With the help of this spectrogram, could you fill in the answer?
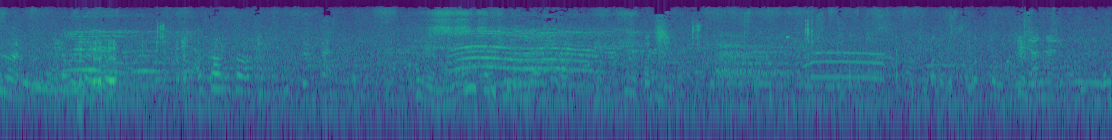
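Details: At Adventure World, giant pandas Ouhin and Tohin tussle over bamboo, giving short, tonal, arching bleats around six and ten seconds into the clip, partly masked by constant visitor voices and background hubbub.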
